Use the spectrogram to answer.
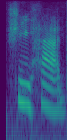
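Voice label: "she had", American English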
